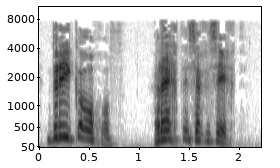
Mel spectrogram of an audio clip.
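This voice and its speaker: A man's voice: sits high, sing-song, unhurried, pushed and bright, breathy edge, no echo, muffled recording, voice pushed up, full character voice. A man voicing a young male police detective, shaken and urgent, in an audiobook. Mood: shocked, urgent. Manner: breathless, urgent.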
